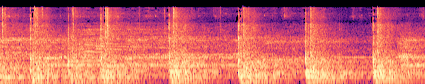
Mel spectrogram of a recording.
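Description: Powwow drum struck in unison by the drum group, a steady heavy beat about one and a half times a second, with the singers' voices carrying over it.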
